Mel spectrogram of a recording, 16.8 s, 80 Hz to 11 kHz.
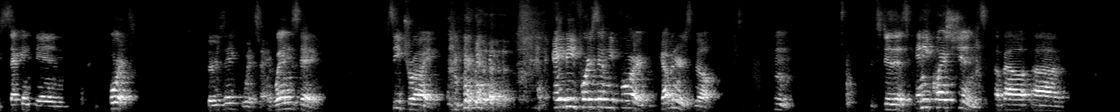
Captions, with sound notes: second and fourth Thursday? - Wednesday. See Troy. (laughing) AB 474, the Governor's Bill. Let's do this, any questions about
